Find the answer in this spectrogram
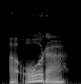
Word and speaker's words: ahora: now is uh hora notice that we skipped over the H in our pronunciation going from aa to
